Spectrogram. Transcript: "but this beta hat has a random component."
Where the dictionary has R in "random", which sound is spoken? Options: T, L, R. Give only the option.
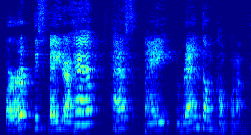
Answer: R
